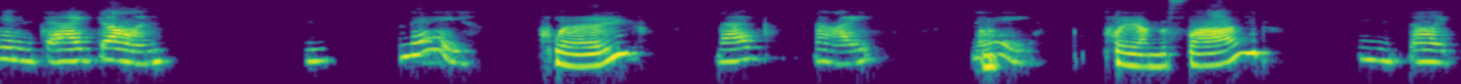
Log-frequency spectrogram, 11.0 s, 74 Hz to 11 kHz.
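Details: 3-year-9-month-old boy diagnosed with childhood apraxia of speech, speech sample recorded before consultation; childhood apraxia of speech.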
